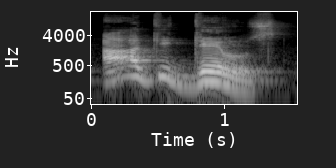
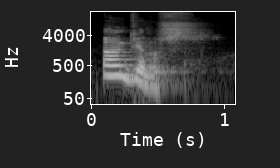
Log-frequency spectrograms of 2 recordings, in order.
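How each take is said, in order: First: The first syllable ends in a g sound. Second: The first syllable ends in an n sound. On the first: The speaker calls it wrong. "você não vai ler aguiguelos" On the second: The speaker calls it right. "ele vai ter som de N"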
